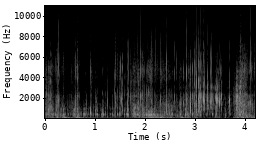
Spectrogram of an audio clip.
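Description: A small, flat, thin and flexible green silicone scrubber sponge with a hanging tab is bent, folded and squeezed with the fingers of both hands. It makes a steady run of soft crinkling and crunching with quick crackly clicks over a low rustling rumble. The texture rises and falls but never fully stops.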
